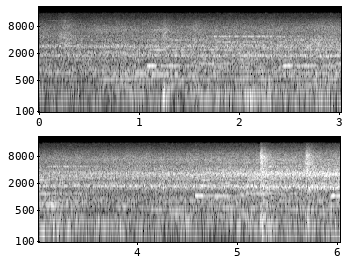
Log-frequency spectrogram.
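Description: Local electric train running into the station platform and slowing, its wheels and running gear clattering over the rails. A high whine grows stronger in the second half.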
